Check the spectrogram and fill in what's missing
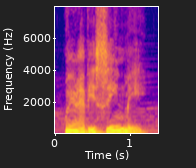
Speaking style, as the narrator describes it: she asked anxiously

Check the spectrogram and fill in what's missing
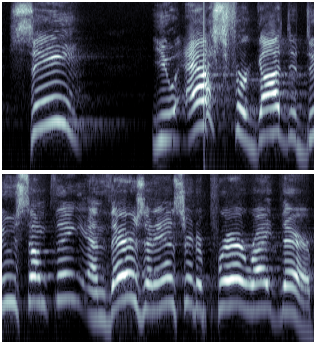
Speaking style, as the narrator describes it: still talking loudly

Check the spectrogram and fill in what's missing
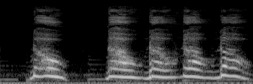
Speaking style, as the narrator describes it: she is screaming

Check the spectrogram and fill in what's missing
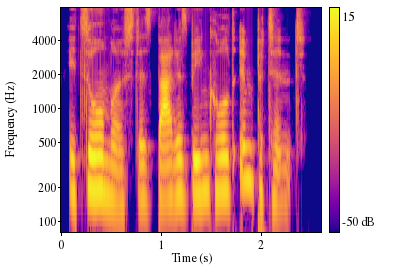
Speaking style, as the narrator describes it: he grumbled

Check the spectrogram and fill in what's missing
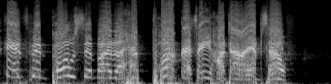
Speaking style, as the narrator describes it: Francis yelled

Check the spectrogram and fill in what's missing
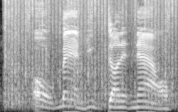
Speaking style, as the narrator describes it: yelled Lily

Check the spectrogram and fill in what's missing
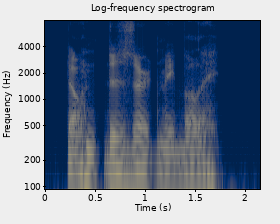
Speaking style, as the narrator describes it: he whispered hoarsely

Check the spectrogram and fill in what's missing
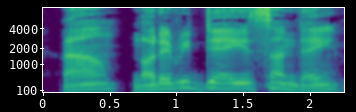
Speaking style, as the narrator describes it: Blake sighed

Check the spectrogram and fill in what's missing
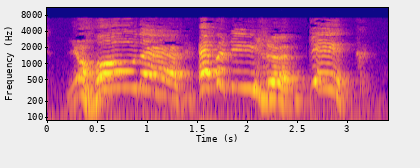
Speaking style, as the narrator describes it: laughed all over himself, and called out

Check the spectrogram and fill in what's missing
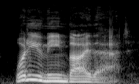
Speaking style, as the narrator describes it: said sharply

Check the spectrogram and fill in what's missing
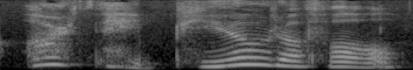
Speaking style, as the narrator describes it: the girl asked, as she breathed in the spicy scent of the flowers

